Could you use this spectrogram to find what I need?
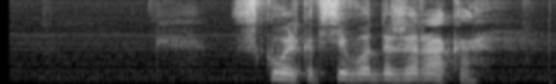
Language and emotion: Russian, angry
